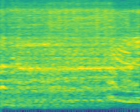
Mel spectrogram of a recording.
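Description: Dance music from the arena's speakers: a held chord with no beat, with a sung melody coming in near the end.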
